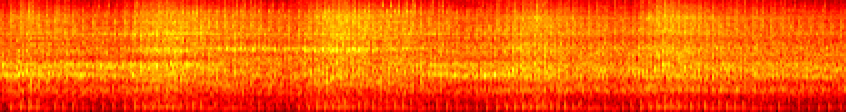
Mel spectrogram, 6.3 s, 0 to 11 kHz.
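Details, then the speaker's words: Royal Enfield 500 Machismo electric-start single after starter noise fix, 20W-50 oil replacing ATF in the starter sprag/freewheel area, cold with choke on: fast even chuffing idle with light whir on top, nothing knocking; much improved, normal idle. "I think that's a lot better obviously there's still a woring noise I mean you're going to get some degree of noise in a setup like that but um it doesn't all sound like it's going to do anything unpleasant in a blink of an eye"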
